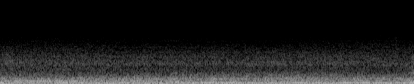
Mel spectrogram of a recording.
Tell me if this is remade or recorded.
recorded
